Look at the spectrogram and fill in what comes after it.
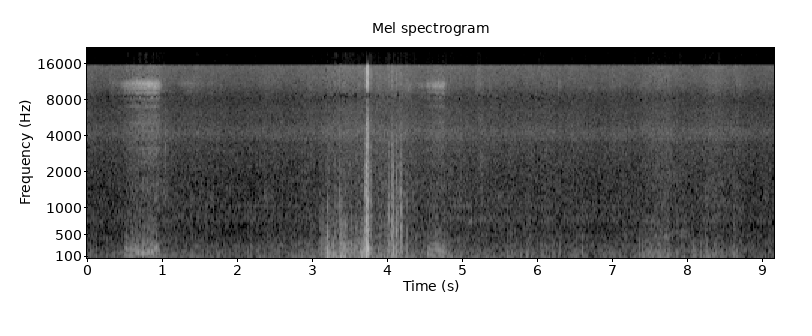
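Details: A sleeping dog snores in low, rough rumbling breaths that come in slow, uneven bursts near the start, middle and end, with one sharp click in the loudest stretch and quiet room hush in between.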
